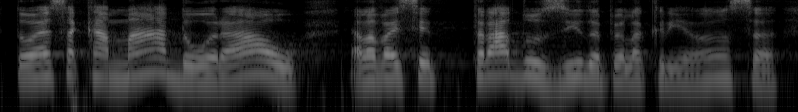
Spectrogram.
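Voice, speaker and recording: A woman's voice: mid-range voice, fairly quick. Brazilian woman lecturing in a reverberant hall. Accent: Brazilian Portuguese. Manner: explanatory, many rhetorical questions and tag "né". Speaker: university lecturer. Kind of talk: academic lecture.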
